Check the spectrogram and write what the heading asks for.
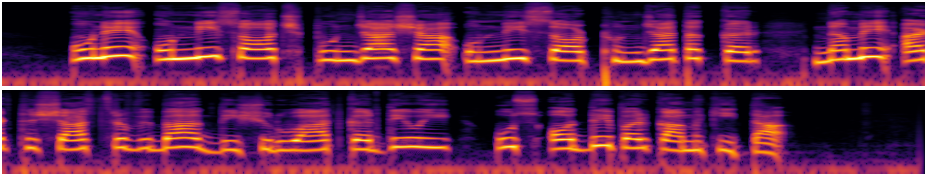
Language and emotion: Dogri, neutral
